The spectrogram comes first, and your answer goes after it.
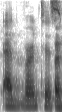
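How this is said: It is said the British way. "some British people pronounce it as advertisement"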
